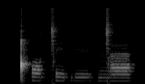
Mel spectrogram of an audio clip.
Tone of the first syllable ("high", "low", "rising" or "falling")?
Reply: low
